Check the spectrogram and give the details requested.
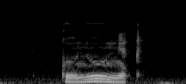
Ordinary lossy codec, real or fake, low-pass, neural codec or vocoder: MP3, 48 kbps; real; 7.2 kHz; none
